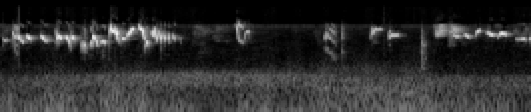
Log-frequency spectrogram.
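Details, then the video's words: A Mugimaki flycatcher sings a clear, rapid, high twittering song of varied squeaky notes and slurred phrases over steady low rumbling noise, a recording used as a lure or master song for training birds. "suara burung sikatan mugimaki buat pancingan atau masteran"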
